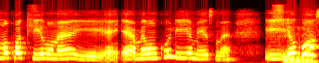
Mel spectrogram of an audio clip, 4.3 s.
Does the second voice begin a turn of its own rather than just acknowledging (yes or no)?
no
